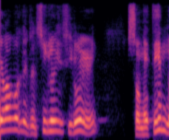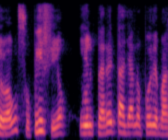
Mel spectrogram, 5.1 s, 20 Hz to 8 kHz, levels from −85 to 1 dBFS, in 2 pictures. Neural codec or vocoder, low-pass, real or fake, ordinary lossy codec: codec, 16 kHz, 1 kbps, FreqCodec, larger model; 7.2 kHz; fake; Opus, 64 kbps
